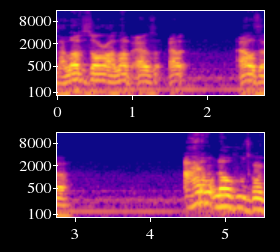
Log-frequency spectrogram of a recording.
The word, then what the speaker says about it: Erza: You know what, I never fully knew how to say her name. So I just used to repeat how they said it in the, in Fairy Tail. Erza.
